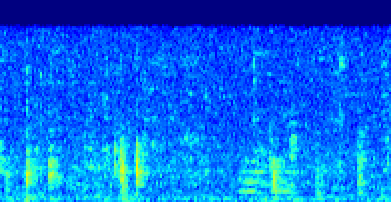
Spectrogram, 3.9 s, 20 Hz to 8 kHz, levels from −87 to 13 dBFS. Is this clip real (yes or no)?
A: yes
